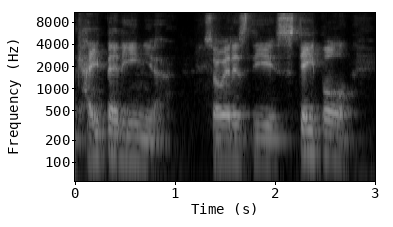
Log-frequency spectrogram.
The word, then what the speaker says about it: caipirinha: favorite drink because i don't know how to pronounce it so why don't you tell us your favorite drink it's like caipirinha so it is the staple mixed alcoholic beverage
